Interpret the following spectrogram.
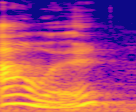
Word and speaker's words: hour: you something the word hour is written H o you on but we don't pronounce the H okay keep that in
